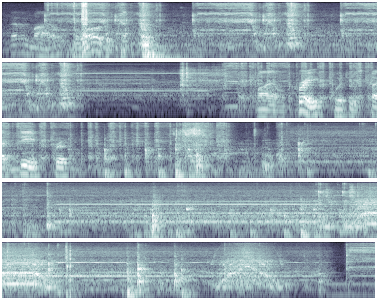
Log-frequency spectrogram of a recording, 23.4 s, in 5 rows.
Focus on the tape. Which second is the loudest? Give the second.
1 s.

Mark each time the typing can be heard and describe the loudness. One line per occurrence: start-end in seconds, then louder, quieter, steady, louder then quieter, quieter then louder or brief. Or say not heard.
10.2-21.1 louder.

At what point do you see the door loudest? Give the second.
2 s.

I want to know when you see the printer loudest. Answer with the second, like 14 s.
19 s.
